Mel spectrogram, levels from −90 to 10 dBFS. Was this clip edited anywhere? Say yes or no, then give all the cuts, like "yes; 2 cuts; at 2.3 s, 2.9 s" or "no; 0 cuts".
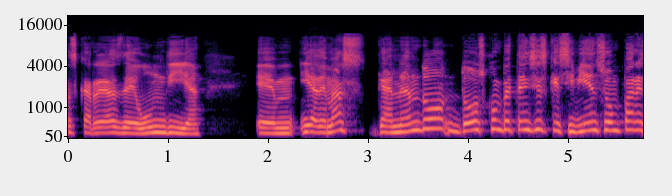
no; 0 cuts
